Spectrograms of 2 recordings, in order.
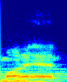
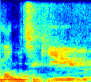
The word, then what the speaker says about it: Monaghan: thank you and and you pronounced my surname really well so thanks for that I've had I've had montue I've had mongan um which wasn't too flattering so yeah it was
